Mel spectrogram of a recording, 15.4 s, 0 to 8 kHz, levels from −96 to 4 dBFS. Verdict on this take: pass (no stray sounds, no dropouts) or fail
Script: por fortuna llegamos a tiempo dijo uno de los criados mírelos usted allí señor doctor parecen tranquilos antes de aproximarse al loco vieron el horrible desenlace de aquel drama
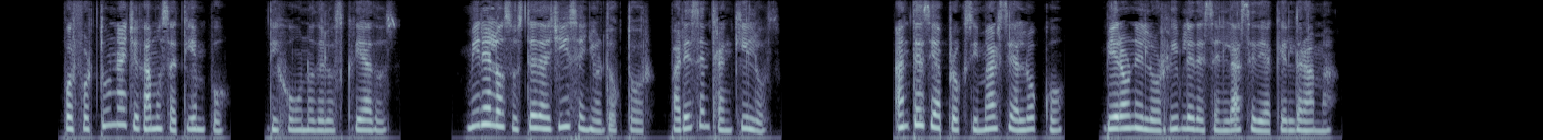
pass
